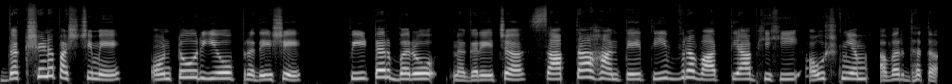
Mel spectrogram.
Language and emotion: Sanskrit, neutral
